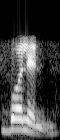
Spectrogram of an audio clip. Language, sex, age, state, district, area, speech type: Bengali, female, 30-45, West Bengal, Alipurduar, rural, conversation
